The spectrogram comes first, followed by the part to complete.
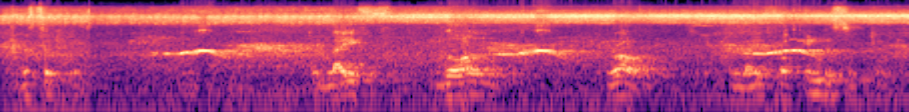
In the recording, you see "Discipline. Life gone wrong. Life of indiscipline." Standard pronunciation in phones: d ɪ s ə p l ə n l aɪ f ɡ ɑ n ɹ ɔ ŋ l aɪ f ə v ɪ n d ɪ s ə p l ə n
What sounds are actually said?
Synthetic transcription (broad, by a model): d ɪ s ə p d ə l aɪ f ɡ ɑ l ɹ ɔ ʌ l aɪ f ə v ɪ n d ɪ s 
